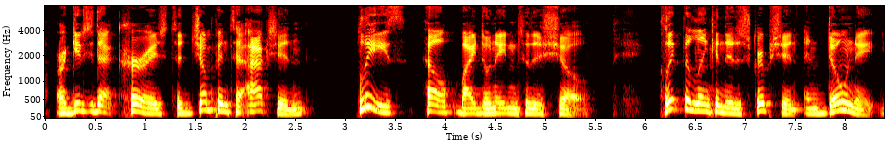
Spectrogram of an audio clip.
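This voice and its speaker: A friendly, eager man hosts his own podcast and reads his sponsor thanks himself. His voice sits fairly high and swings up and down a lot as he talks. The sound is close and dry, with no room around it. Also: a bit bright, no room sound. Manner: friendly, eager, quick asides. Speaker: podcast host. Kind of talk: upbeat casual interview chat.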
